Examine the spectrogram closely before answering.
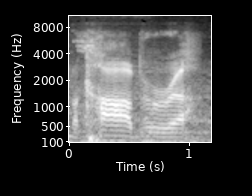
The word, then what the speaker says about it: macabre: I like how he says macabre so differently than everyone else. The other bosses say it right. He says macabre. Bruh. Yeah, you're not supposed to pronounce the R-E, right?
